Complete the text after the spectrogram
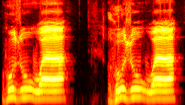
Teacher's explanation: جب وقف کریں گے تو الف کو ظاہر کریں گے ، ہزوا، ہزوا، قال، قاف کو موٹا کرنا ہے، قال اعوذ،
